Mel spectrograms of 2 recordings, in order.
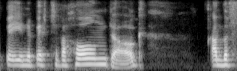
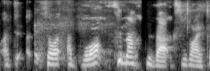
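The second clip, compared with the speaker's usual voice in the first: usual speaking voice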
